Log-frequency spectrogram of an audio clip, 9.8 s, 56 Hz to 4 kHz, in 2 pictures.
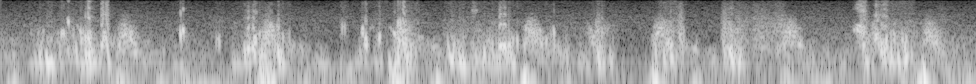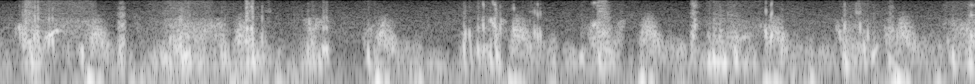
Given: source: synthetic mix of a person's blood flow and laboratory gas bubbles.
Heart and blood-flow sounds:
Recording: Doppler ultrasound of blood flow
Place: subclavian vein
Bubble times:
0.13-0.59 s: bubbles
0.88-0.95 s: bubbles
1.07-1.11 s: bubbles
1.15-1.46 s: bubbles
1.70-2.12 s: bubbles
2.20-2.78 s: bubbles
2.92-3.10 s: bubbles
3.25-3.44 s: bubbles
3.60-3.73 s: bubbles
4.26-4.61 s: bubbles
4.95-5.36 s: bubbles
5.59-6.24 s: bubbles
6.39-6.54 s: bubbles
6.68-6.80 s: bubbles
7.17-7.59 s: bubbles
7.74-8.08 s: bubbles
8.32-8.83 s: bubbles
9.05-9.38 s: bubbles
9.59-9.76 s: bubbles
From the record:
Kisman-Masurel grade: 242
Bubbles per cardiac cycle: several, 3 to 8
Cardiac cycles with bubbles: 100%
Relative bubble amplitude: moderate (0.250 to 0.450)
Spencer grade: 3 (all of the cardiac periods contain showers or single bubble signals, but not dominating or overriding the cardiac motion signals)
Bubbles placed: anywhere in the cardiac cycle

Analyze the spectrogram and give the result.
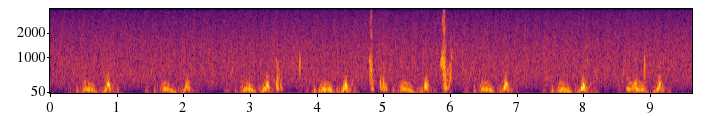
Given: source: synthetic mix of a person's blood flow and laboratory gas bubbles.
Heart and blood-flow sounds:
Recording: Doppler ultrasound of blood flow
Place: precordium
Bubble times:
3.36-3.50 s: bubbles
3.71-3.78 s: bubbles
4.77-4.88 s: bubbles
4.91-5.08 s: bubbles
5.83-6.05 s: bubbles
8.62-8.81 s: bubbles
8.88-8.97 s: bubbles
From the record:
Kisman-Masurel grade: 123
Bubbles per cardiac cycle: 1 to 2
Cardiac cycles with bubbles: 10 to 50%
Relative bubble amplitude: loud (0.450 to 0.775)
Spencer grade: 2 (many but less than half of the cardiac periods contain bubble signals, singularly or in groups)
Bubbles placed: only in the low amplitude regions of the cardiac cycle

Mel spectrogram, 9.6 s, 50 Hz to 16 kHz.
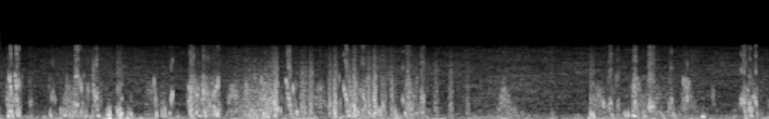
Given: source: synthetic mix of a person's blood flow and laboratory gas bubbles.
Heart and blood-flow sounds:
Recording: Doppler ultrasound of blood flow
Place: subclavian vein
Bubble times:
0.07-0.28 s: bubbles
0.35-0.42 s: bubbles
0.59-0.71 s: bubbles
0.74-1.28 s: bubbles
1.43-1.69 s: bubbles
1.89-2.19 s: bubbles
2.33-2.79 s: bubbles
3.05-3.77 s: bubbles
3.99-4.03 s: bubbles
4.15-4.85 s: bubbles
4.90-5.36 s: bubbles
7.35-7.48 s: bubbles
7.51-8.42 s: bubbles
8.50-8.65 s: bubbles
8.74-8.85 s: bubbles
8.90-8.95 s: bubbles
9.22-9.52 s: bubbles
From the record:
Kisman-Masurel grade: 332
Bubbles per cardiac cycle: rolling drumbeat, 9 or more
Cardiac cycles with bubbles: 50 to 99%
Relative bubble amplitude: moderate (0.250 to 0.450)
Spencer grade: 3 (all of the cardiac periods contain showers or single bubble signals, but not dominating or overriding the cardiac motion signals)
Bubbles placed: anywhere in the cardiac cycle

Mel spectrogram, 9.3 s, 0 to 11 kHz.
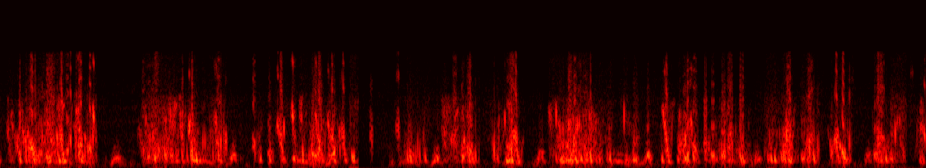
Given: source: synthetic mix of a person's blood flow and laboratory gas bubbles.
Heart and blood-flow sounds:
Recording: Doppler ultrasound of blood flow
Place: precordium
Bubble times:
0.07-0.99 s: bubbles
1.38-2.29 s: bubbles
2.53-2.66 s: bubbles
2.68-3.60 s: bubbles
3.70-3.75 s: bubbles
3.96-4.32 s: bubbles
4.42-4.81 s: bubbles
4.90-5.25 s: bubbles
5.49-6.16 s: bubbles
6.21-6.42 s: bubbles
6.60-7.54 s: bubbles
7.65-8.22 s: bubbles
8.29-8.54 s: bubbles
8.72-9.27 s: bubbles
From the record:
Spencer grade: 4 (maximum detectable bubble signal sounding continuously throughout systole and diastole of every cardiac period, and overriding the amplitude of the normal cardiac signals)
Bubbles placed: only in the low amplitude regions of the cardiac cycle

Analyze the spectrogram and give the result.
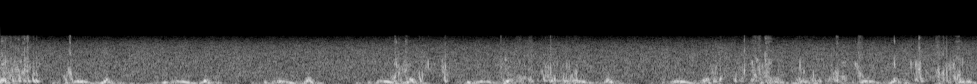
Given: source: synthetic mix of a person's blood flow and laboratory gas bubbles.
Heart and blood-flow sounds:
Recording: Doppler ultrasound of blood flow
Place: precordium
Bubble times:
0.00-0.43 s: bubbles
0.61-0.76 s: bubbles
3.89-4.11 s: bubbles
4.17-4.33 s: bubbles
4.38-4.51 s: bubbles
5.01-5.82 s: bubbles
7.08-7.28 s: bubbles
7.32-7.81 s: bubbles
7.94-8.48 s: bubbles
8.51-8.76 s: bubbles
8.91-9.71 s: bubbles
From the record:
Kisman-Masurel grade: 332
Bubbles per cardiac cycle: rolling drumbeat, 9 or more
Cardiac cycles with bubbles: 50 to 99%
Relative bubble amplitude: moderate (0.250 to 0.450)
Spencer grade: 3 (all of the cardiac periods contain showers or single bubble signals, but not dominating or overriding the cardiac motion signals)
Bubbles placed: anywhere in the cardiac cycle

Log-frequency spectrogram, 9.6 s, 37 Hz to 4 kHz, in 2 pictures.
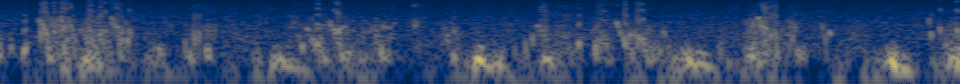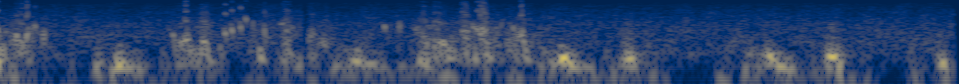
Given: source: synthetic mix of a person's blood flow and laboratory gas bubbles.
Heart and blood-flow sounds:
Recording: Doppler ultrasound of blood flow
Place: precordium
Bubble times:
0.00-0.72 s: bubbles
0.93-1.11 s: bubbles
1.46-2.02 s: bubbles
2.08-2.15 s: bubbles
2.22-2.35 s: bubbles
2.47-3.42 s: bubbles
3.61-3.67 s: bubbles
3.72-4.21 s: bubbles
4.64-5.08 s: bubbles
5.65-6.33 s: bubbles
6.36-6.47 s: bubbles
6.71-7.60 s: bubbles
From the record:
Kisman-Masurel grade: 332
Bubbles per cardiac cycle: rolling drumbeat, 9 or more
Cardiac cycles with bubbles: 50 to 99%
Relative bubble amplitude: moderate (0.250 to 0.450)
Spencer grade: 3 (all of the cardiac periods contain showers or single bubble signals, but not dominating or overriding the cardiac motion signals)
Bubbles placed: only in the low amplitude regions of the cardiac cycle

